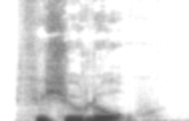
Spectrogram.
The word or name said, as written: fysiolog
